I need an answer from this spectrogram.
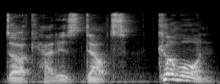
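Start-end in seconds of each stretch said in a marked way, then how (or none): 1.6-2.2 curt. A narrator's reading. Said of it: "he said shortly".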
